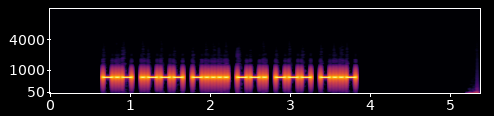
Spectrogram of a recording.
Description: Morse code, heard as a keyed tone, about 36 wpm, 700 Hz. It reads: KJ6GOX
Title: Speed Racing - USA 2x3 Call Signs 30wpm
